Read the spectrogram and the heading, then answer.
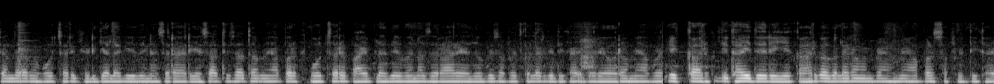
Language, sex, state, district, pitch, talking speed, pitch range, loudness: Hindi, male, Chhattisgarh, Bastar, 135 Hz, 320 wpm, 130-135 Hz, -19 LUFS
